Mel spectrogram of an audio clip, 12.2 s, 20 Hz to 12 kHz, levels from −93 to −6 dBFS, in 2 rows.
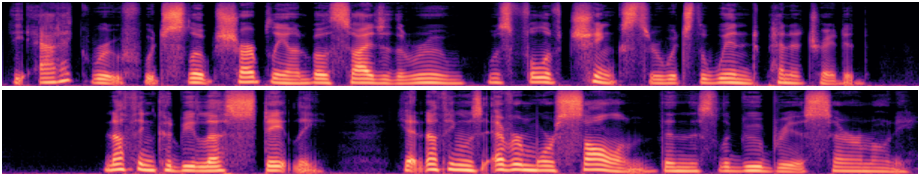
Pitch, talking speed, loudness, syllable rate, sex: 165 Hz, 175 wpm, -21 LUFS, 5.2 syllables/s, female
